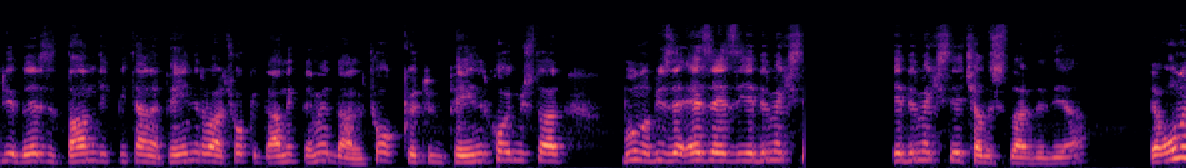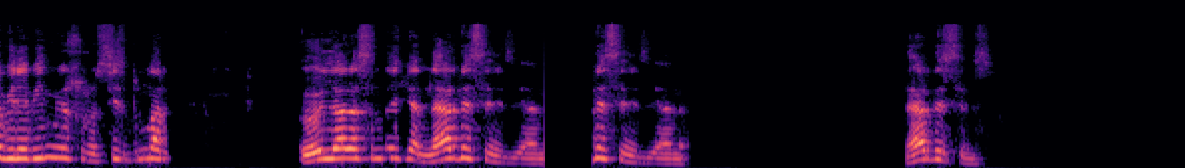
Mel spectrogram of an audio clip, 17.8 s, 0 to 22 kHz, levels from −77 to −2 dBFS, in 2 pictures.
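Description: Speech with two stream reconnects, at 6.02–7.13 s and 12.96–13.97 s: flat-line gaps of 0.64 s and 0.33 s, then the waveform fades back in 0.47 s and 0.68 s earlier, replaying audio.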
